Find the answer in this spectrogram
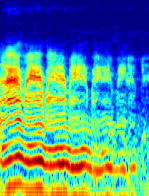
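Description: A man's voice doing a mock whine, imitating a grumbling child at the dinner table: one drawn-out, nasal moan with a slowly falling pitch that wavers in several pulses and stops just before the end.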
